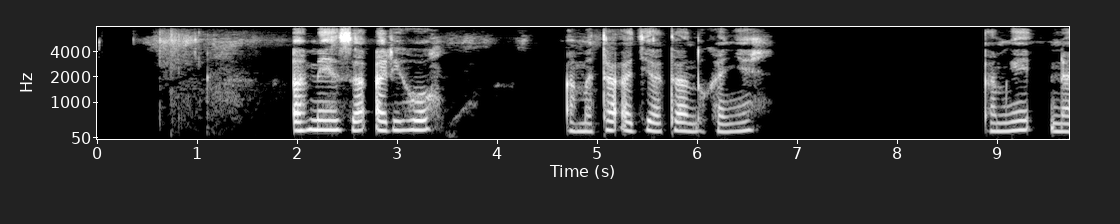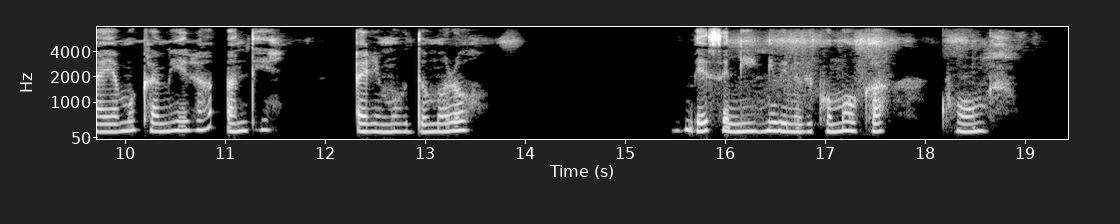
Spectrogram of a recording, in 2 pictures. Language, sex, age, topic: Kinyarwanda, female, 18-24, finance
